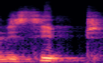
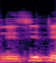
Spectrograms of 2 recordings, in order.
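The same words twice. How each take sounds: First: রিসিপ্ট with the p sounded, "ri-sipt"; spelling pronunciation. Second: রিসিট with silent p, "ri-seet"; correct pronunciation. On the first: Teacher reads it as spelled, p sounded. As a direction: voice the p before t in রিসিপ্ট. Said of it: "উচ্চারণ যদি সঠিকভাবে করতে যাই, বানান অনুযায়ী". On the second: Teacher gives viewers the correction, silent p. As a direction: leave the p out of রিসিট. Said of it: "সঠিক উচ্চারণটা হচ্ছে". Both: Shown as a demonstration.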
